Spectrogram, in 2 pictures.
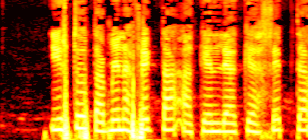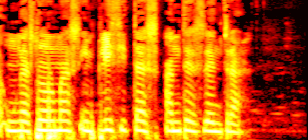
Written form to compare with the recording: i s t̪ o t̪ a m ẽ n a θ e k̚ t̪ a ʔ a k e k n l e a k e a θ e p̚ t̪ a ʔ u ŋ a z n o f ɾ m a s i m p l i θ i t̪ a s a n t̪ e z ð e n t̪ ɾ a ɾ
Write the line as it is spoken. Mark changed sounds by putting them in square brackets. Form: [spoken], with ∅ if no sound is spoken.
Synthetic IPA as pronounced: i s t̪ o t̪ a m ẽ n a [f] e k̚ t̪ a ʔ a k e [∅] n l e a k e a θ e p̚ t̪ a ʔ u ŋ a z n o [∅] ɾ m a s i m p l i θ i t̪ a s a n t̪ e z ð e n t̪ ɾ a ɾ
